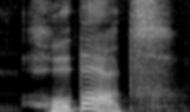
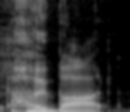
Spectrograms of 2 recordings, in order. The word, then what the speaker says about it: Hobart: But it's like very subtle glottle stop. Hobart. Hobart.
